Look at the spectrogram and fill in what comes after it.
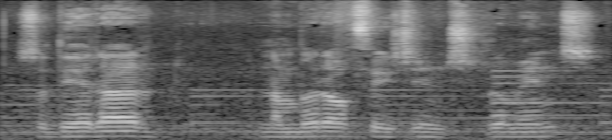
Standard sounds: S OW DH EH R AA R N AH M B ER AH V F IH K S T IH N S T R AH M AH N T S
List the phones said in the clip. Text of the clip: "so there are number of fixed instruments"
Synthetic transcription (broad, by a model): S OW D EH R AA R N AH M B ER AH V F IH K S IH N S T R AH M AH N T S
